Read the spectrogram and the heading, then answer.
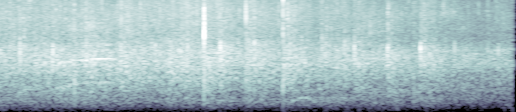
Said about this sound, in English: And so can we just give them all a round of applause to show our appreciation?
